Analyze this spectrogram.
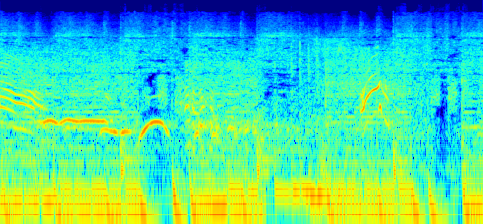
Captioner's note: group whooping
